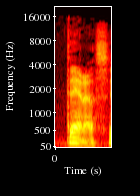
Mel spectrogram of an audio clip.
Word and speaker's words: Thanos: Thanos.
